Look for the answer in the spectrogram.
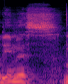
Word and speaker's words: Dimas: Well, on Instagram, at Michael Dimas. Michael spelled weird. It's M-Y-K-O-L D-I-M-A-S.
